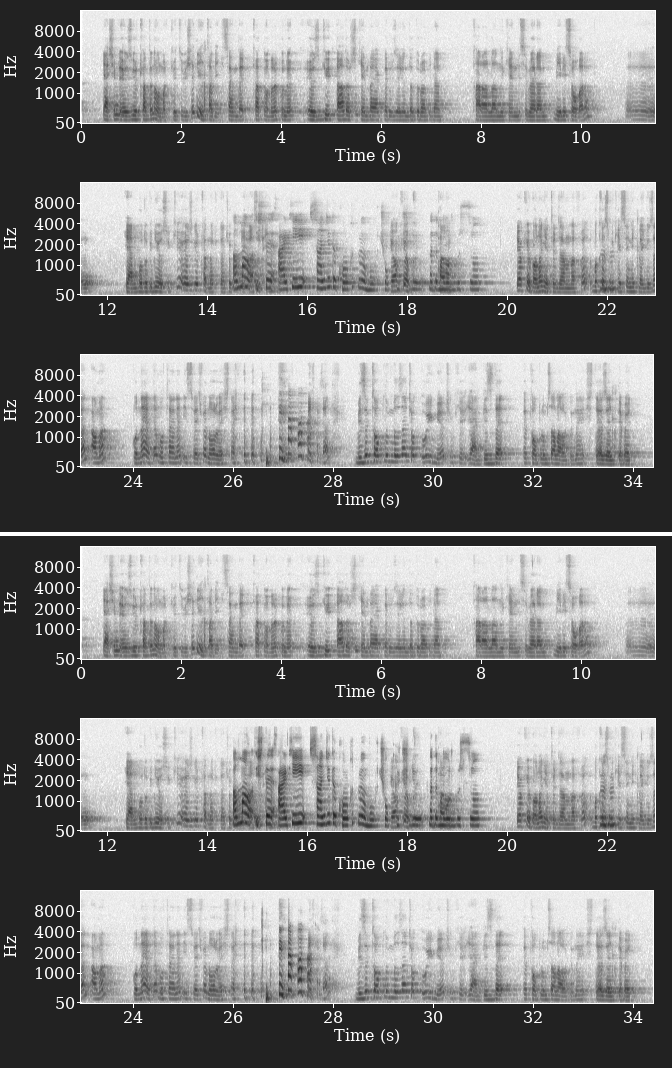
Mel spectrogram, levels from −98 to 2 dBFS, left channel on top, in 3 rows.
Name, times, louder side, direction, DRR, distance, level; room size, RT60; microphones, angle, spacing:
voice 1, 0.4-7.2 7.8-10.2 10.9-11.7 12.3-14.9 17.7-18.2 18.6-18.9 20.2-23.5 24.0-26.6 26.9-27.1 27.5-28.1 28.4-31.5 31.8-33.9, left 2 dB, 15° left, 11 dB, 0.5 m, -33 dB
voice 2, 14.5-17.6 18.0-19.5 21.9-22.2 26.9-27.6, right 8 dB, 70° right, 16 dB, 0.4 m, -24 dB
9.4 x 9.3 x 6.0 m, 0.98 s
head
